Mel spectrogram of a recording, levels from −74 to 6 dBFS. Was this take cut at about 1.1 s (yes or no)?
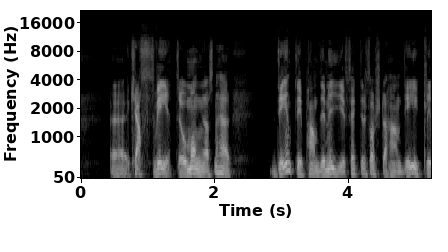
yes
